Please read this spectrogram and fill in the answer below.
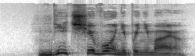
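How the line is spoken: Exclaiming. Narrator (Russian): воскликнул Кахиня

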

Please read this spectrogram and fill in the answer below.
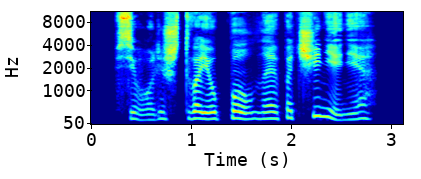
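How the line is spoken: Venomous hiss. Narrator (Russian): прошипел он, слова капали как яд

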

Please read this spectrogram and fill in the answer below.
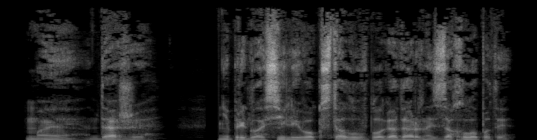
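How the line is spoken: Uneasy grumble. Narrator (Russian): проворчал Янус, которого несколько встревожил и даже расстроил столь поспешный отлет всадника

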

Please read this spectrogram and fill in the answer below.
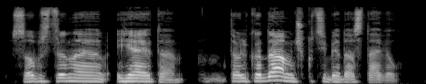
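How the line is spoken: Grumbling mutter. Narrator (Russian): пробурчал Курц

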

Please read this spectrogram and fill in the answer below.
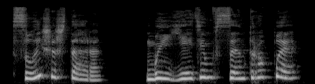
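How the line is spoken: Delighted squeal. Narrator (Russian): взвизгнула Вайлет, не скрывая восторга

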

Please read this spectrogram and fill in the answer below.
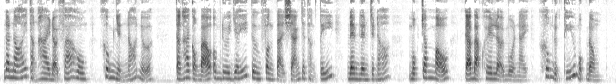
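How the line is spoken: Sighing. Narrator (Vietnamese): Bà hội đồng thở dài

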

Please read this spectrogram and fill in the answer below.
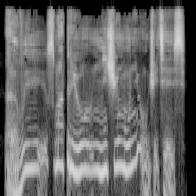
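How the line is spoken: Growl. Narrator (Russian): прорычала она

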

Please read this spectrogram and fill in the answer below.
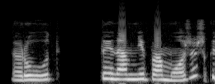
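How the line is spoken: Shout. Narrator (Russian): крикнул Джексон

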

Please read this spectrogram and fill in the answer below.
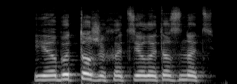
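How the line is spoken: Nervous, through gritted teeth. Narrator (Russian): процедил Гал, нервно

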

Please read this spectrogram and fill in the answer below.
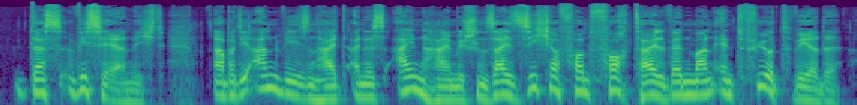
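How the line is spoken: Plain. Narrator (German): antwortete er

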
